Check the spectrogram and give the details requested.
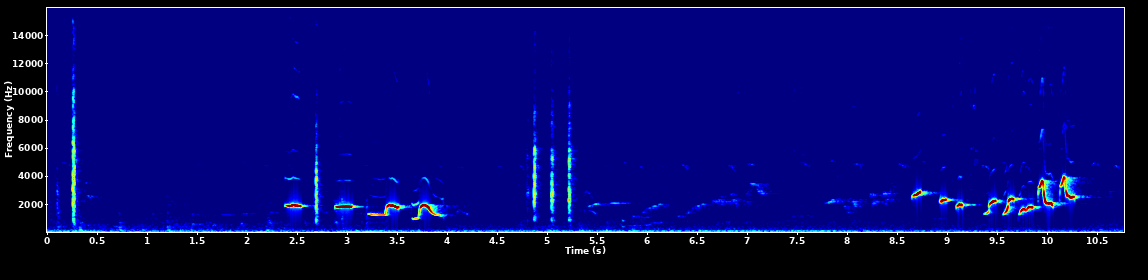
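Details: White-rumped shama in contest song in the afternoon: sparse short whistled phrases of looping notes and scattered sharp clicks, separated by long pauses, then a fast warbled run near the end.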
